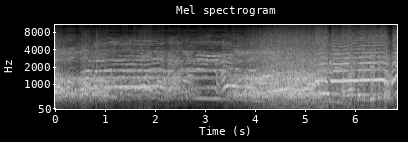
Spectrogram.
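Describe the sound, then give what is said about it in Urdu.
A large crowd shouts a religious slogan in unison, loud and sustained, voices rising and falling together like a chant with cheering mixed in, filling the whole stretch without pause. “بس بیٹا، اس لیے نعرے میں بول پڑتا ہوں چونکہ بعض لوگوں کی آواز آخر تک نہیں جا رہی ہوتی، اور اس لیے مجھے کوئی نعرے سے کوئی مسئلہ نہیں ہے.”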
